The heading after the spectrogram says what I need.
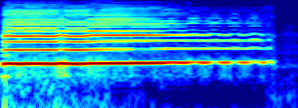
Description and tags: The second sample in the series. The format is ready to use in sampletank but obviously can be imported to other samplers. This sax is slightly smoother and warmer than the previous one. The collection includes multiple articulations for a realistic performance.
